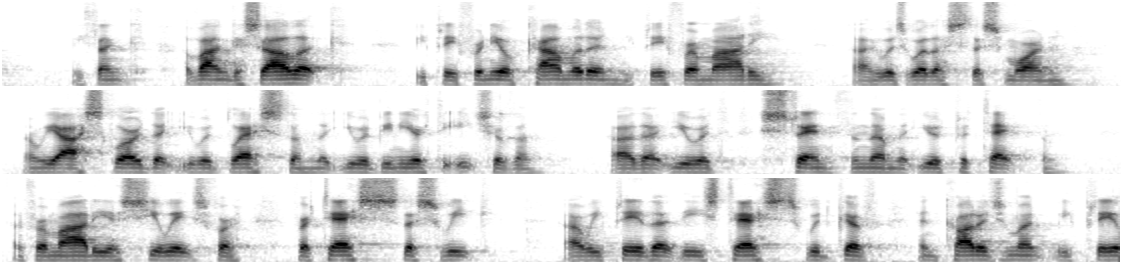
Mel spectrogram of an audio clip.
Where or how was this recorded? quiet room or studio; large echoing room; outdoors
large echoing room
